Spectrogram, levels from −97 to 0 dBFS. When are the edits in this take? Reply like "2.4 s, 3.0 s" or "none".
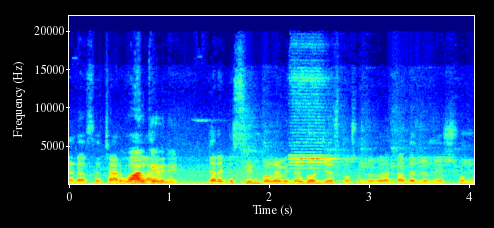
none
